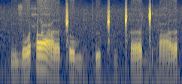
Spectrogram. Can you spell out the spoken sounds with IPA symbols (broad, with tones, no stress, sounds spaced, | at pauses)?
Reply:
n z o˨˦ ħ ɔ˦ ʕ ɐː˨ ǁ o˨ m ɛ̤˨ tʼ ɯ˧ ǁʰ o̤˧ ǁʰ ɐː˨˦ ɡ͡ǁ ɛ̤˨ ʕ ɐ˨˦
